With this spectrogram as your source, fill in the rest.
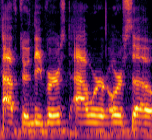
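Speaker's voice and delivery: low, slow stupid robot voice. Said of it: "talking in this stupid robot voice".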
